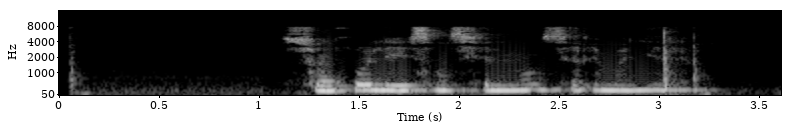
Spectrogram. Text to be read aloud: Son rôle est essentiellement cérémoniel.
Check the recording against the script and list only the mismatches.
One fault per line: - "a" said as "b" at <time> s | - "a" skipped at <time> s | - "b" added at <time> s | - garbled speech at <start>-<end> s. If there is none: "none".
none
